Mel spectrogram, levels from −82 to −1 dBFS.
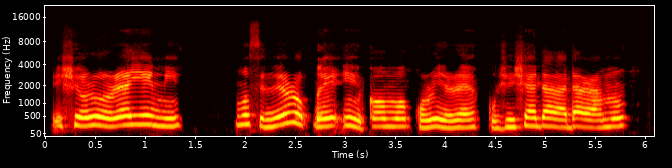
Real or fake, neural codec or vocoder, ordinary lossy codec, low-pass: fake; codec, 32 kHz, 1.9 kbps, SNAC; none; 14.4 kHz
